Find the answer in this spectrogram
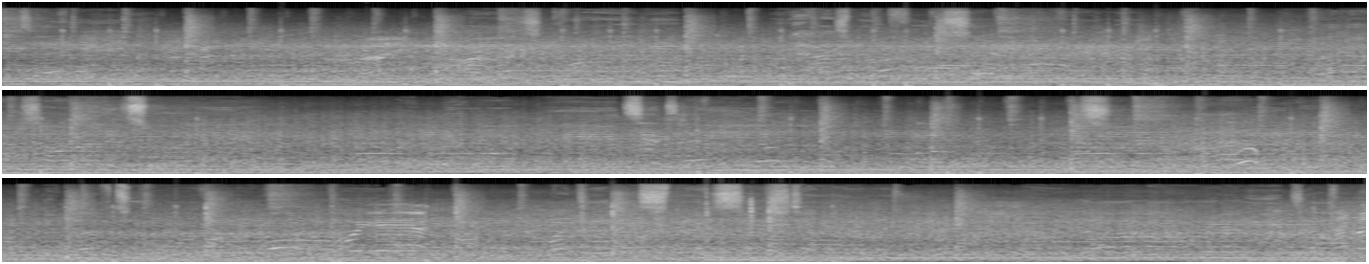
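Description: Loud, steady drone of a light aircraft's engine and rushing air inside the cabin, with music mixed over it.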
